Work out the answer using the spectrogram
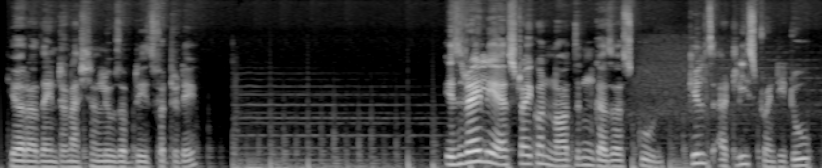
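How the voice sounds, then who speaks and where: A man's voice: mid-range voice, animated, normal speed, pauses often, faint music behind. A man with an Indian accent reading scripted news bulletins as a radio presenter.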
